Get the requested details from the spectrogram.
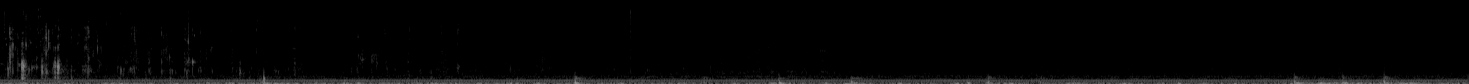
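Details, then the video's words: Epo the dog in a close-up ASMR recording of breathing, chewing and drinking. Crisp wet clicks and crunches cluster in the first three seconds, then sparse soft ticks continue over a steady low hum. "ASMR🐕 breath/Mastication sound/drink"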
